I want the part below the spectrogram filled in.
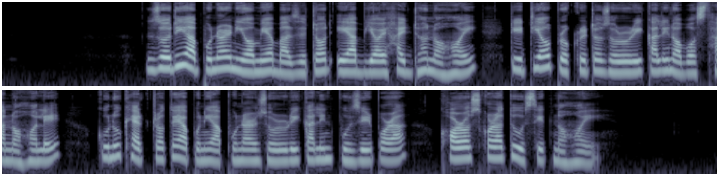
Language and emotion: Assamese, neutral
